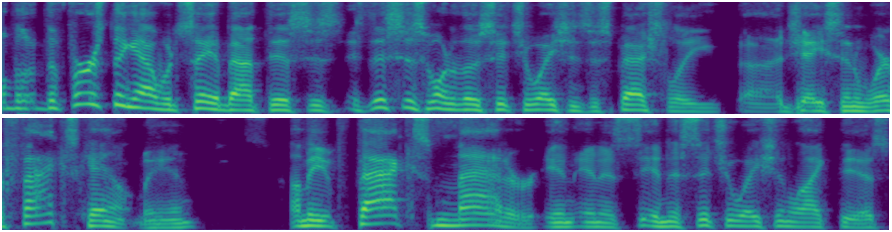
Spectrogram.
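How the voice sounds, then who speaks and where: A man talks at a fairly quick pace and fairly high pitch, his pitch swinging very widely. The sound is dry and close with no echo, over a quiet background. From Mississippi, US South. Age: 60s. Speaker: sports radio host. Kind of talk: casual chat.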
